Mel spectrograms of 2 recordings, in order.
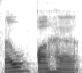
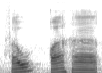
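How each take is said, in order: No difference in how they are said.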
